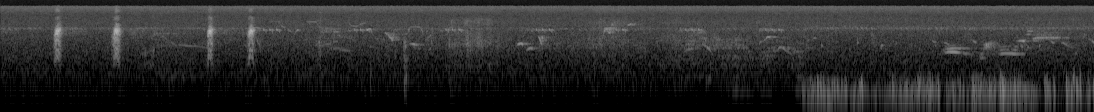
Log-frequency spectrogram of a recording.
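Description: Faint outdoor background with scattered bird chirps. Four sharp clicks come in the first two seconds, and a louder low rumbling noise fills the last two seconds.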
